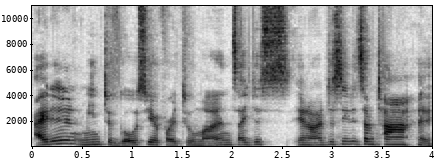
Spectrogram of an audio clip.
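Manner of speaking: ordinary talk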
